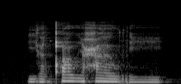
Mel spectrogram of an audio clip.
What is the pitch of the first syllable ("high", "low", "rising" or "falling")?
low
